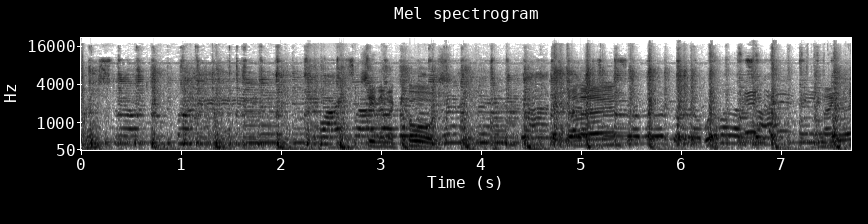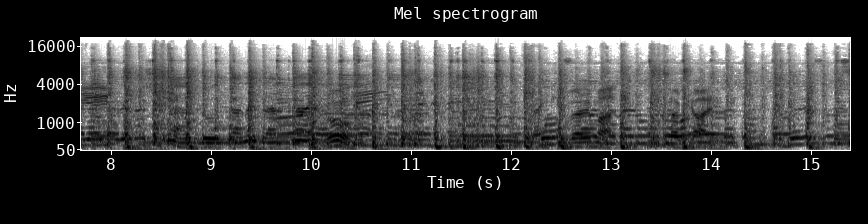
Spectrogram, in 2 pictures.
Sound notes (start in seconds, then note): 0.3 upbeat music; 6.4 person speaking in foreign language; 15.2 upbeat music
